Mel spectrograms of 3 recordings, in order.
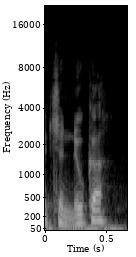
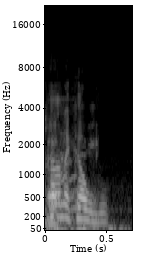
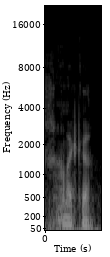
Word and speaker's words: Hanukkah: Did you hear Smokey Robinson say Chinooka? That's not how you pronounce it? I thought Hanukkah was spelled with just an H.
